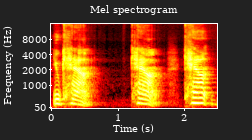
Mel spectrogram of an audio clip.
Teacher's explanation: In spoken English, I'm not going to pronounce that hard can't with the T.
